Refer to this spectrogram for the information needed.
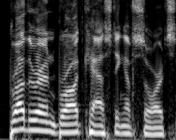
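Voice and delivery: normal talking voice

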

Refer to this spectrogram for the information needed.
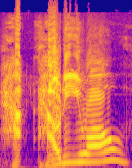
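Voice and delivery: lightly put-on Southern accent. Shown as a demonstration. Host coaches co-worker on the greeting, Southern accent. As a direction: show off a mild Southern accent. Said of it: "You gotta get the accent going".

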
